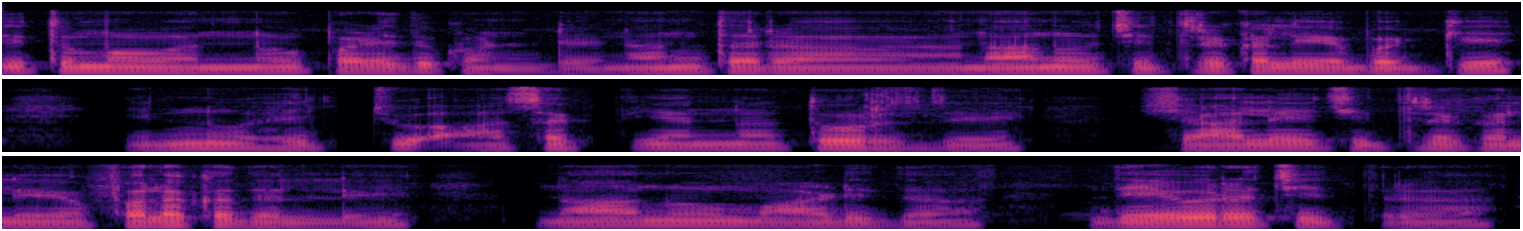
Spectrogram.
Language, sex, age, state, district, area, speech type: Kannada, male, 18-30, Karnataka, Chitradurga, rural, spontaneous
